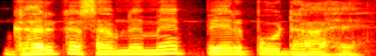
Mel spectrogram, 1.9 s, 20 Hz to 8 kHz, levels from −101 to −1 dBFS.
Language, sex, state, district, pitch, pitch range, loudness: Hindi, male, Arunachal Pradesh, Longding, 155 Hz, 140-165 Hz, -17 LUFS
